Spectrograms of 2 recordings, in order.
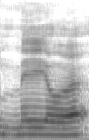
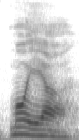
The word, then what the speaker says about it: Montréal: Merci meilleur. I don't know how to say that word. Merci. Montréal. Montréal.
